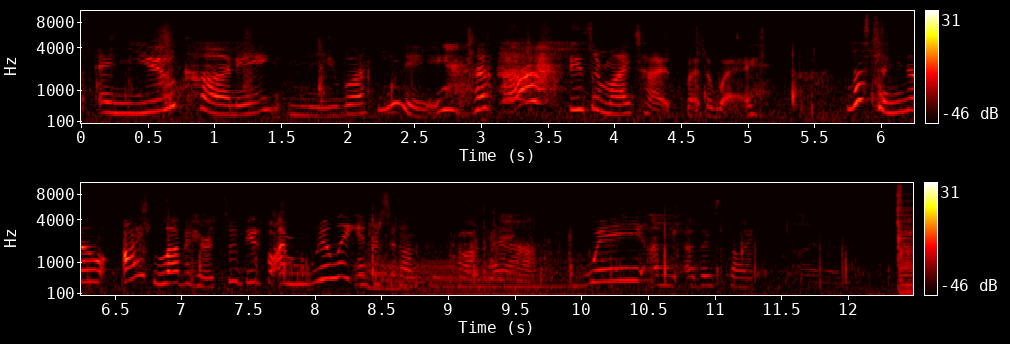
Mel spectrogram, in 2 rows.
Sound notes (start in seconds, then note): 2.8 ladies laughing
